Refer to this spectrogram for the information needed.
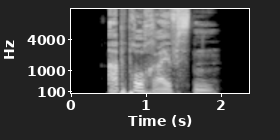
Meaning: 1. superlative degree of abbruchreif 2. inflection of abbruchreif: strong genitive masculine/neuter singular superlative degree
- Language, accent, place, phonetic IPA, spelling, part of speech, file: German, Germany, Berlin, [ˈapbʁʊxˌʁaɪ̯fstn̩], abbruchreifsten, adjective, De-abbruchreifsten.ogg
